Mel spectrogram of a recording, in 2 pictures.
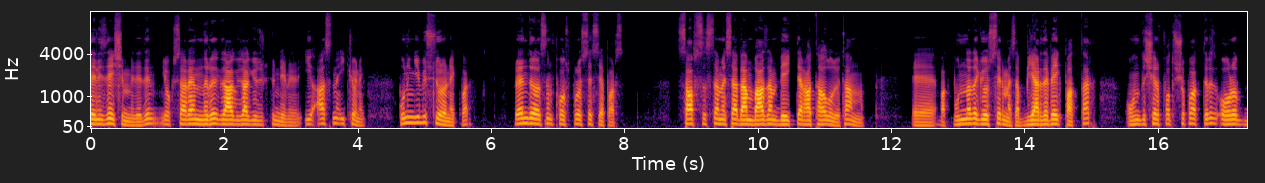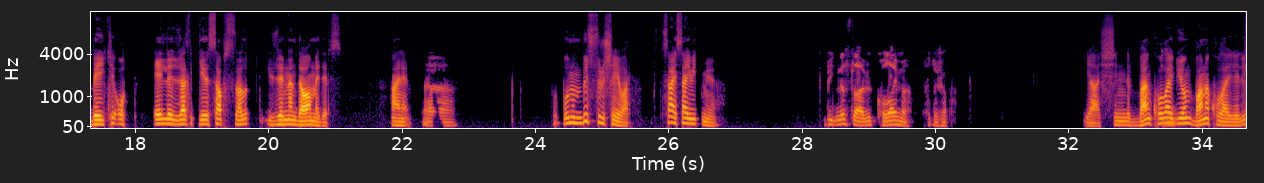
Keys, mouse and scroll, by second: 1.5 middle click, 2.1-2.7 scroll up 2, 3.1 click, 3.9 click, 4.7 shift+click, 12.0-12.5 scroll down 2, 12.5 a, 25.8 /, 26.4 Tab, 26.6 middle click, 27.2-27.5 scroll up 3, 27.5 middle click, 27.9-28.2 scroll up 3, 28.3 shift+middle click, 28.6 scroll down 2, 28.9-29.9 middle drag, 29.9 scroll up 1, 30.1-31.4 shift+middle drag, 31.4 h, 32.9 /, 33.1 middle click, 33.8 Tab, 34.2 middle click.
